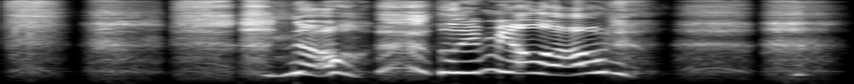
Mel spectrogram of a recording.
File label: Panic; zps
